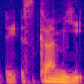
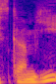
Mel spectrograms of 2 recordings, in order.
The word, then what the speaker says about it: скамья: Что во всех формах возможно оба ударения «скамьи» и «скамьи», и «о скамьях», и «о скамьях».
